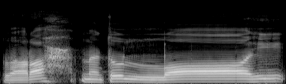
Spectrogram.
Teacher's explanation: اللہ کے نام کے اندر جو لام ہے اس کو یہاں پر ہم موٹا پڑھیں گے، کیونکہ اللہ کے نام سے پہلے جو تا ہے اس کے اوپر پیش ہے، تو اس لیے اس لام کو موٹا پڑھیں گے.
